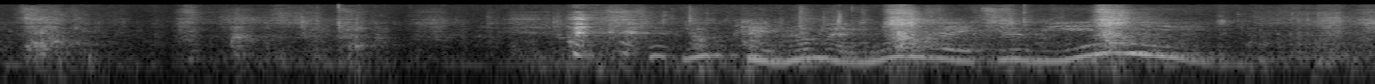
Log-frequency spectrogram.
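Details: Excited pet dog greeting its owner indoors after the owner's long time out of the country. The dog gives a wavering, rising and falling whimper that starts weak and swells over about two seconds, with people talking throughout.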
